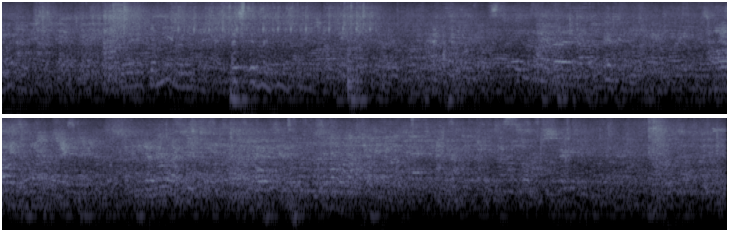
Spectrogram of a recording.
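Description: A crowd of adults murmurs and chats in a large echoing hall.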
